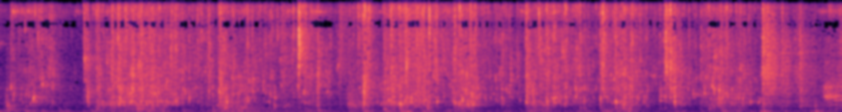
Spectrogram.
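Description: Stir-fry sizzling and bubbling in a wok while a wooden spatula tosses the food, with repeated scrapes and knocks against the pan. A steady low hum runs underneath.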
